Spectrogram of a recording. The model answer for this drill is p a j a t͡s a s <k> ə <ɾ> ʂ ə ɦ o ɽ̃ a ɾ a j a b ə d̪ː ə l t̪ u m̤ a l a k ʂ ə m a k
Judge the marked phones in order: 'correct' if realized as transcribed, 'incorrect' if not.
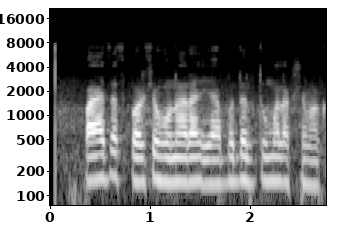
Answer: incorrect, correct

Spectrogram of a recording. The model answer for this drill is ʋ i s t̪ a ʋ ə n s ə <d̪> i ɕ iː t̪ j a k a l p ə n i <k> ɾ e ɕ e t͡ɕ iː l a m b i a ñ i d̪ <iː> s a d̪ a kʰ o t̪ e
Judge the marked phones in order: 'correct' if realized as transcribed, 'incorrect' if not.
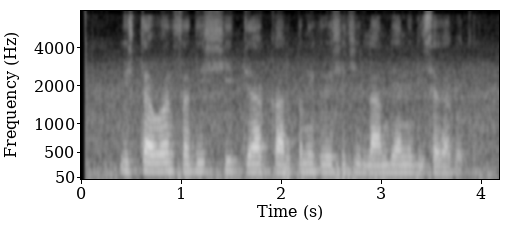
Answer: correct, correct, incorrect

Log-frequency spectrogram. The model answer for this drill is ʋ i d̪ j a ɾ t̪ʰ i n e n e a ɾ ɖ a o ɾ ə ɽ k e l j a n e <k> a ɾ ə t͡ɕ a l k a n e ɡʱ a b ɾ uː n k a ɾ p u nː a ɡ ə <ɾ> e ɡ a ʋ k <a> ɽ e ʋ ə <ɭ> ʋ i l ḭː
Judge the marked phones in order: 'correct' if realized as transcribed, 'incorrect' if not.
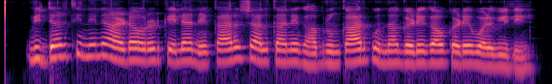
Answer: correct, incorrect, incorrect, correct

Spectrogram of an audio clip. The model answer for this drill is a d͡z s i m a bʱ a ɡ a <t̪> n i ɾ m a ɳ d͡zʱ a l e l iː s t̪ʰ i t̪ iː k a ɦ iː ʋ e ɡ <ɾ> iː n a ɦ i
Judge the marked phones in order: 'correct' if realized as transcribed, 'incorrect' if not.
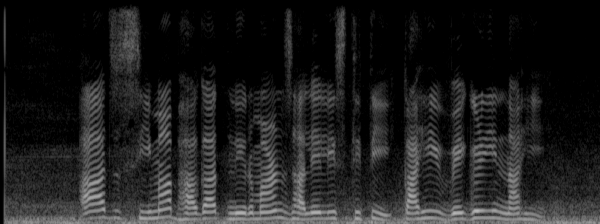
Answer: correct, incorrect

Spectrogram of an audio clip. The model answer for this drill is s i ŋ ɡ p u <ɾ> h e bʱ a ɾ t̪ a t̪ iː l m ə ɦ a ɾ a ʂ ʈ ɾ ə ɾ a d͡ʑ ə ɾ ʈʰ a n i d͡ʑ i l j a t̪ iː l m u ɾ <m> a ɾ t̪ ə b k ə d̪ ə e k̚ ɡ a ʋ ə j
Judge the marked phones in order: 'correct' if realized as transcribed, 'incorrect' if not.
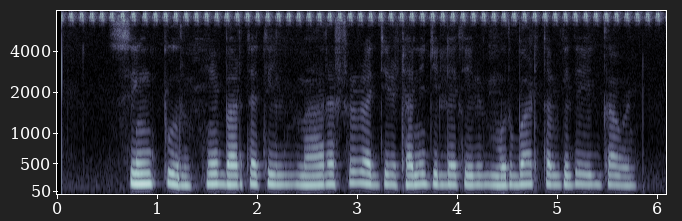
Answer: correct, incorrect

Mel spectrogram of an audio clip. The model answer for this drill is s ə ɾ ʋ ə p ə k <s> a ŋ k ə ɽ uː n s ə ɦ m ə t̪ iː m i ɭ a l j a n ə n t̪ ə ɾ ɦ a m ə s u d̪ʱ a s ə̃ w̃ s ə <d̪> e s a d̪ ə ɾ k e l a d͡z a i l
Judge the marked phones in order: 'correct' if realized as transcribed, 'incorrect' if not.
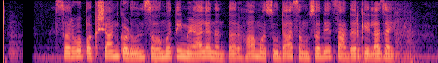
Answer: incorrect, correct

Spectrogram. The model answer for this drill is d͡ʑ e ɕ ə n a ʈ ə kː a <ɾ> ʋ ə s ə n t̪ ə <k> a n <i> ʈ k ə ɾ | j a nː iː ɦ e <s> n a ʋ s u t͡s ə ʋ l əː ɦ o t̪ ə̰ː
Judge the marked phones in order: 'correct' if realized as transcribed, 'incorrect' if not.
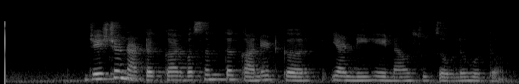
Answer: correct, correct, incorrect, incorrect

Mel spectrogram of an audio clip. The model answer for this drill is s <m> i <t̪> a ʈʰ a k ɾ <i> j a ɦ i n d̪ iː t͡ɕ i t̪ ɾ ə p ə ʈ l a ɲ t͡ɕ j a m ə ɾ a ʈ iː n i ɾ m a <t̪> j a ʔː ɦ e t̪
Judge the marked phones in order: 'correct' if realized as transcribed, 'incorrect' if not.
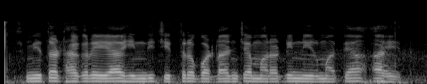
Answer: correct, correct, incorrect, correct

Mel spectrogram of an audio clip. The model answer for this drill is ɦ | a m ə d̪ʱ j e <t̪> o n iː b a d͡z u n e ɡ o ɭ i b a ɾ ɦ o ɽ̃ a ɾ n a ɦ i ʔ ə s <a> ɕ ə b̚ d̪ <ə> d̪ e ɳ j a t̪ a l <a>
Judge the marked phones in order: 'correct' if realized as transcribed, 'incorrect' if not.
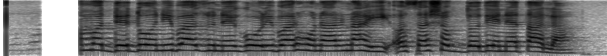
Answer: incorrect, correct, correct, correct

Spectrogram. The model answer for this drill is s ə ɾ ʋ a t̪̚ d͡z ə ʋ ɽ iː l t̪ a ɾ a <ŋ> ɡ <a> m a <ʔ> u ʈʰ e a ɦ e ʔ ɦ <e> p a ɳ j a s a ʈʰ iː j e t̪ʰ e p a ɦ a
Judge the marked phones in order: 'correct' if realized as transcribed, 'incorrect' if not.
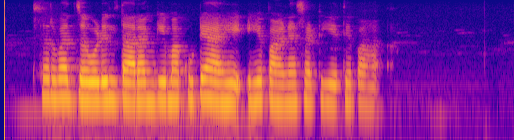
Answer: correct, incorrect, incorrect, correct

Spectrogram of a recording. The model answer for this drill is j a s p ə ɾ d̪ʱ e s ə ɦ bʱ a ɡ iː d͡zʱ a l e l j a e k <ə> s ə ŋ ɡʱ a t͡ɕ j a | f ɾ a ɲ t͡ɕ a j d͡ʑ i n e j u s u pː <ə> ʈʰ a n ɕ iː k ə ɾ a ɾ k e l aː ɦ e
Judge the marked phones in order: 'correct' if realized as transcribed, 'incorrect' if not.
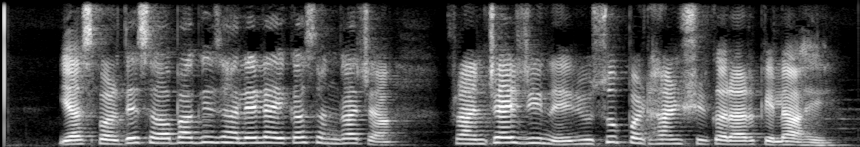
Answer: incorrect, correct

